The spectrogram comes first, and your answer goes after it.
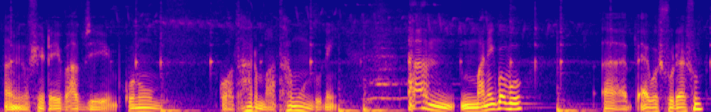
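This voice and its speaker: A deep, composed detective. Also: male voice, big pitch swings, gravelly, warm tone, soft background music, heavily acted. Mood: thoughtful. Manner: measured, firm, polite. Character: calm, commanding male detective, shrewd and composed.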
